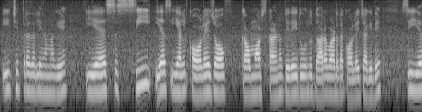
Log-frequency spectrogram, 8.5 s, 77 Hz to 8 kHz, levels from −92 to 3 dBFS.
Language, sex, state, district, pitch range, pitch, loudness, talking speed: Kannada, female, Karnataka, Dharwad, 165-190 Hz, 175 Hz, -19 LUFS, 115 wpm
